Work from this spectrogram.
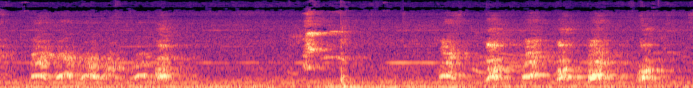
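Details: Cocker Spaniel Lola, two and a half years old, in a distractions obedience program for anxiety around new people and environments; bursts of sharp barks come in clusters, pause near the middle, then resume as rapid repeated yips over a steady background hum.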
